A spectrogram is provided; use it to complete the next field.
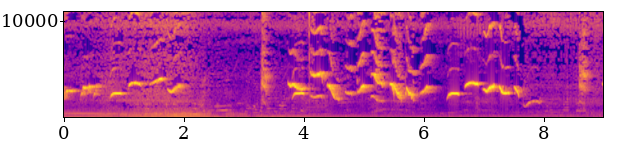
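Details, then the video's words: Oriental magpie-robin singing a provoking lure song meant to make another magpie-robin fight back. Opens with a few whistles over a loud low hum, then a quick string of chirpy, looping whistled notes, about four per second. "Pancingan Kacer Gacor Ngeplong Bongkar Isian"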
